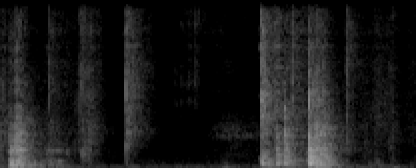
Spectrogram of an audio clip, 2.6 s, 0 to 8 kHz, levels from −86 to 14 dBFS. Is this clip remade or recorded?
recorded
